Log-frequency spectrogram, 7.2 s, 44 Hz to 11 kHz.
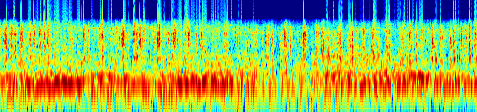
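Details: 3.4 DOHC Pontiac Fiero engine running loud and rough, uneven clatter of sharp ticks over a droning low hum; source of the loud engine noise unclear.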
